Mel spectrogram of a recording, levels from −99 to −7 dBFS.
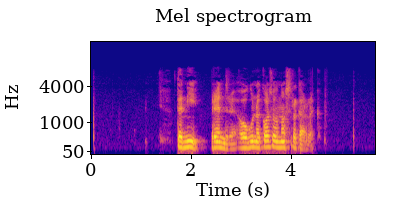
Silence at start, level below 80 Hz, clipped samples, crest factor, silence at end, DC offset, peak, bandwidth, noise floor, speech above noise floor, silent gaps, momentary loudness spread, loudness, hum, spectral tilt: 1.75 s; -60 dBFS; under 0.1%; 18 dB; 1.25 s; under 0.1%; -2 dBFS; 7.2 kHz; -72 dBFS; 54 dB; none; 9 LU; -18 LUFS; none; -8.5 dB/octave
